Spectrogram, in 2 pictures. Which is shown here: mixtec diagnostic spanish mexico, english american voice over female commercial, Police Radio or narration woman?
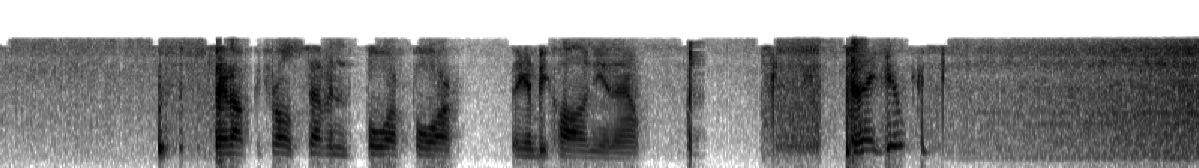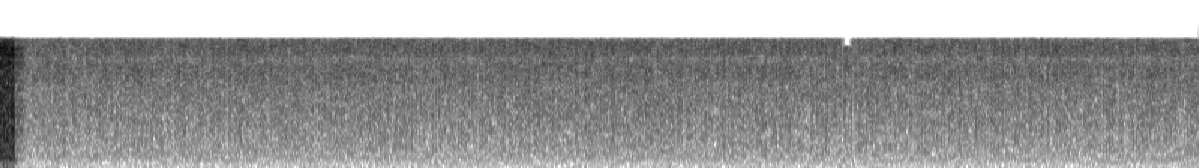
Police Radio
